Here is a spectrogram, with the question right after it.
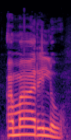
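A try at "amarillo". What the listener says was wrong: फिर तू ल पढ़ रहा है, ल है ही नहीं वो, वही तो मैंने बताया।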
